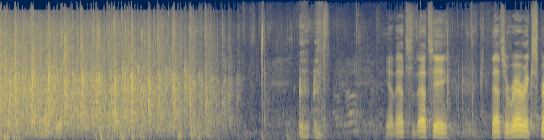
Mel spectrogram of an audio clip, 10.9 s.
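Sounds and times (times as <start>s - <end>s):
audience applause: 0.0s - 4.9s
speech: 7.9s - 9.1s, 9.8s - 10.8s.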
